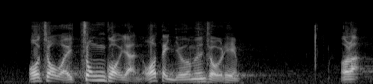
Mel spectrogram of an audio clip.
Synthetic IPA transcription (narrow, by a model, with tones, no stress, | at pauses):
ŋɔː˨˧t͡ʃɔː˧k̚wɐ˨˩jt͡ʃʊ˥ŋkʷɔː˧k̚jɐ̰˨˩nɔː˨˧jɐ˥t̪ɪ˨ŋjiː˧wkɐ˧mjœː˧˥ŋt͡ʃo˨wt̪ʰiː˥m | ho˨˧˥wla˧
